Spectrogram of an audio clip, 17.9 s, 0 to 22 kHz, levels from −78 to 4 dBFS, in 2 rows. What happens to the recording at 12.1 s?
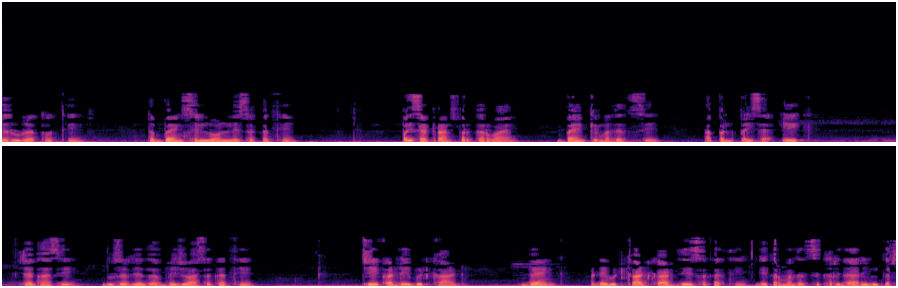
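At 12.1 s the speech sounds dull, smeared and watery, with a warbling, fizzy texture on sustained sounds and sibilants and nothing above about 7.6 kHz. This runs through the whole clip. The likely cause is heavy AAC compression. The encoder quantised each frame's frequency lines coarsely, leaving gaps and substitute noise in the spectrum and lowering the cut-off. That points to AAC-LC at a very low bitrate, around 16 kbps.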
